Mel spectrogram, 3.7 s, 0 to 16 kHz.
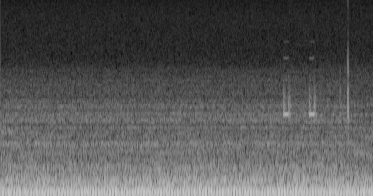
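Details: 2013 Jaguar XJ (X351) Portfolio, heard from the cabin while stationary with the engine off: steady low hum, then about three short, high chirping beeps from the engine compartment; also occurs at low speeds, with no error codes or dash warnings.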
